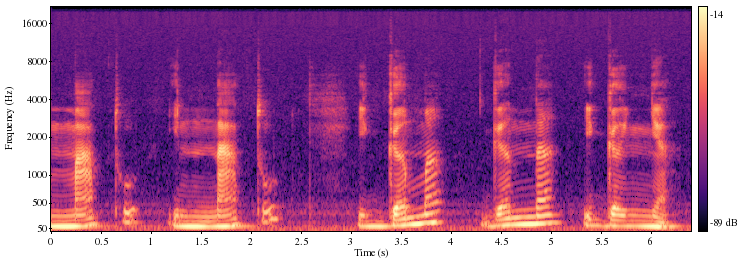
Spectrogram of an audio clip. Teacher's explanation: Então essas três consoantes nasais do português são todas vozeadas. Não há consoantes nasais desvozeadas.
